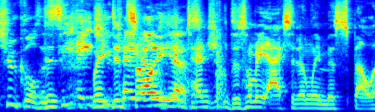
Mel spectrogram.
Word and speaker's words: Chukles: And it has to be Chukles, because they always spell it without the second C.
